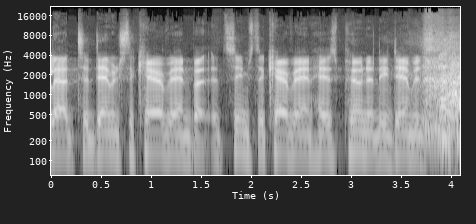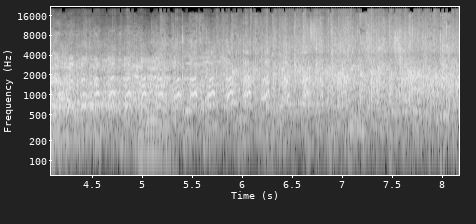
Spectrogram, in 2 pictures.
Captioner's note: laughter, applause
